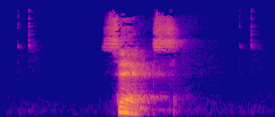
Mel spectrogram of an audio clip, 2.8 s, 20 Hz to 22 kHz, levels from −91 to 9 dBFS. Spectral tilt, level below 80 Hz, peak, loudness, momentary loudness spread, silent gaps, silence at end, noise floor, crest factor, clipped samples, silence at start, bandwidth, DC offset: -4 dB/octave; -60 dBFS; -2 dBFS; -20 LUFS; 17 LU; none; 0.95 s; -79 dBFS; 24 dB; under 0.1%; 1.05 s; 16.5 kHz; under 0.1%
